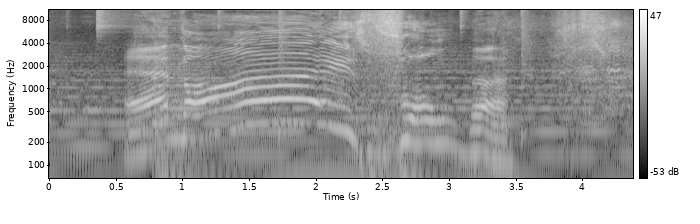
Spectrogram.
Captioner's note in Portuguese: vento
